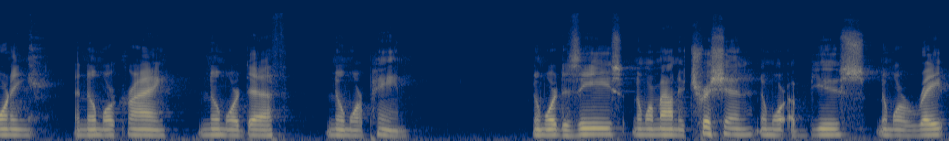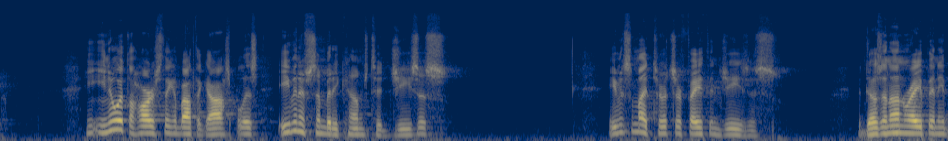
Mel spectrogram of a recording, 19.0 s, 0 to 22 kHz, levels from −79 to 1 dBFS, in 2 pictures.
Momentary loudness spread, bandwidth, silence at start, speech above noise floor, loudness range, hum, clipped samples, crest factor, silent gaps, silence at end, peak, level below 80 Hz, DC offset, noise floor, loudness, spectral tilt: 15 LU; 15.5 kHz; 0 s; 39 dB; 9 LU; none; under 0.1%; 24 dB; none; 0 s; -6 dBFS; -60 dBFS; under 0.1%; -67 dBFS; -28 LUFS; -5 dB/octave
